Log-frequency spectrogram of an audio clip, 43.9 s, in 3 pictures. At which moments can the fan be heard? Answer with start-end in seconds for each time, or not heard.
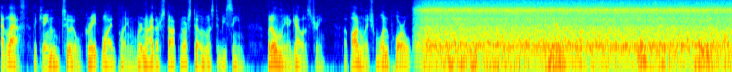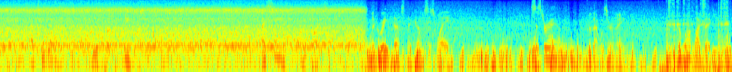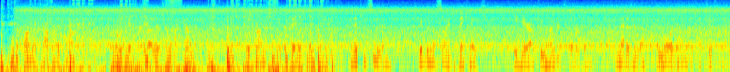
8.2-43.8.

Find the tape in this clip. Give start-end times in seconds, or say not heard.
not heard.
